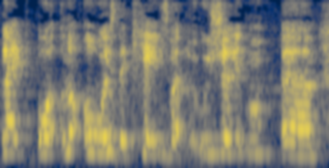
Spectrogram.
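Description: A woman's high-pitched voice, fairly even in intonation, with audible room echo. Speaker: advice vlogger. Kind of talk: casual vlog chat. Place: home room.

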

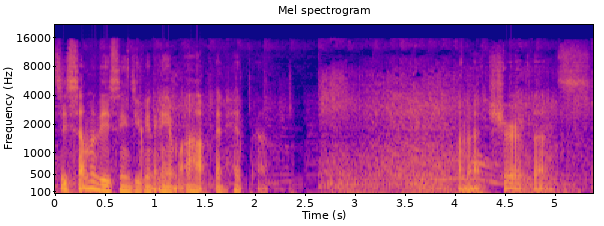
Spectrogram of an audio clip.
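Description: Over music in the background, a soft-spoken man talks at a fairly slow pace with long, frequent pauses. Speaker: streamer. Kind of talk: gaming commentary.

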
